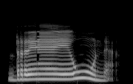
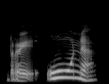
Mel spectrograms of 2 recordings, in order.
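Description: First: REÚNA drawn out in one connected run, reee-úna; teacher slowly sounding out REÚNA, vowels held; stretched syllables. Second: REÚNA split with a break, re, úna; teacher sounding out REÚNA in separate pieces; separated syllables. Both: Shown as a demonstration. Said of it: "Tres sílabas".

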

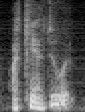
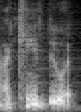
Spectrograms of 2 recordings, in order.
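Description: First: Said in the usual way. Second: High-pitched Southern kid impression; Southern kid accent. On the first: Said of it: "He's a Southern kid. He said". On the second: Frightened fighter tells his trainer he can't, mock Southern accent. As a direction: retell it in a much higher Southern voice. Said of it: "He's a Southern kid".

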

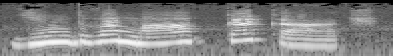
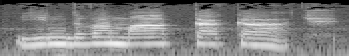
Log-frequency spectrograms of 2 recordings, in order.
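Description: First: Velmi pomalu, hrdé šišlavé batole; hrdě. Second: Pomalu a šišlavě jako malé batole, hlasitěji; protáhni to jako dvouleté dítě, co se dožaduje pozornosti; dětské křičení. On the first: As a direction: oznam to s dětskou pýchou, rozvláčně. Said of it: "hlásil Jindra hrdě". (batole Jindra pyšně hlásí ostatním svou plnou plínku) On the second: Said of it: "křičel teď Jindra". (batole Jindra křičí na Pipu, že má plnou plínku) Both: A narrator's reading.

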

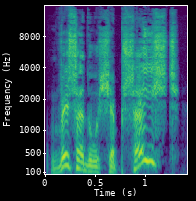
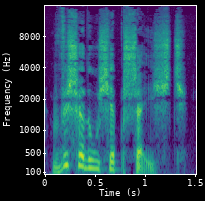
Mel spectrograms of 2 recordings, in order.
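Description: First: High, drawn-out royal disbelief; incredulous exclamation. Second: Said in the usual way. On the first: A narrator's reading. King repeating the valet's news, incredulous. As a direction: echo it slowly as an astonished question. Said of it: "wykrzyknął król".

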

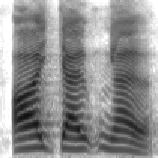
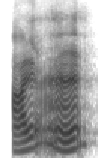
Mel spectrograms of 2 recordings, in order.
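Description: First: "I don't know" blurred into one sliding word; run-together Scottish version. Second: Said in the usual way. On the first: Shown as a demonstration. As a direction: mash "I don't know" like the locals. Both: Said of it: "You just literally run the words all together".

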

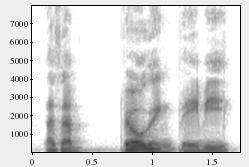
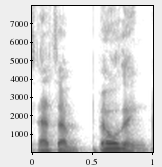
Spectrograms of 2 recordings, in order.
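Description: First: Louder, emphatic repeat of That's a building; louder insistence. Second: Said in the usual way. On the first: Real, not acted. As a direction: hammer the point home, louder.

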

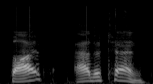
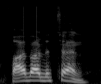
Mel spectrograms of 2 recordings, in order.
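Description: First: Slow, drawn-out score; slow verdict. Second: Punchy, raised verdict; loud verdict. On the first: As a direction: drag the score out slowly. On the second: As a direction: announce the score. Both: Shown as a demonstration.

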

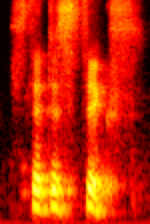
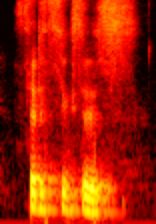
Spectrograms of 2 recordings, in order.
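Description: First: "statistics" slow and deliberate with a clear final S; "statistics" spaced out, plural ending audible; emphasized plural. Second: "statistics is" softer and run together; "statistics is" softly merged like one word; unemphasized plural. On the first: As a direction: stress "statistics" right through to its S. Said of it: "if I don't emphasize on statistics". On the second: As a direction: let "statistics" blur into "is". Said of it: "I didn't emphasize on statistics is". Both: Shown as a demonstration.

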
